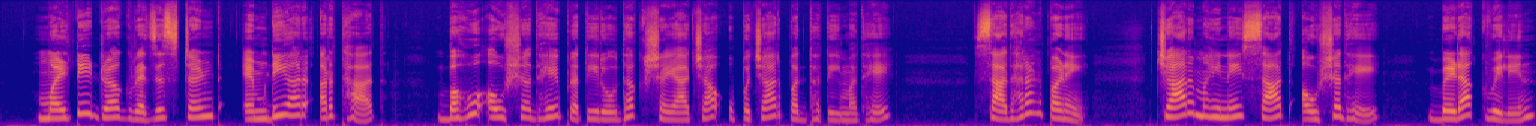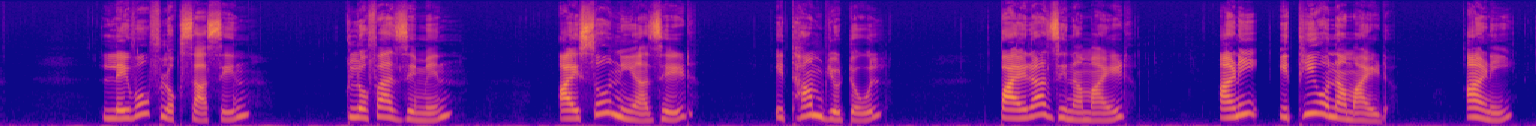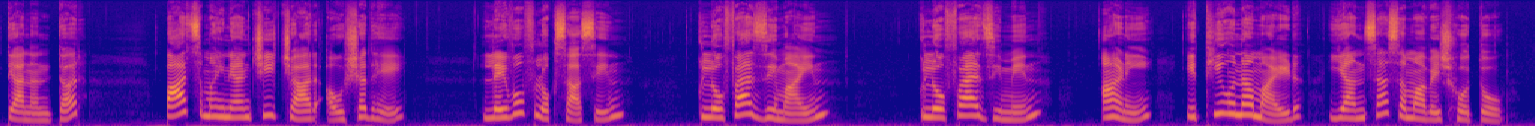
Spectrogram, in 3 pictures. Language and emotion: Marathi, neutral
